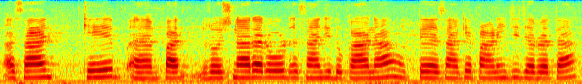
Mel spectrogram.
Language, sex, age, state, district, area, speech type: Sindhi, female, 45-60, Delhi, South Delhi, urban, spontaneous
